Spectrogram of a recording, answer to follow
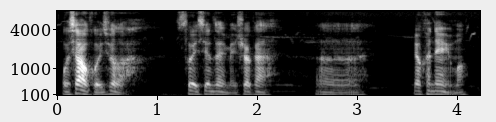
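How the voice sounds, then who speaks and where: A male actor plays an earnest young man in a radio drama, caring and a little jealous. His voice is low and gently insistent. There is clear noisy ambience behind him. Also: fast. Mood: teasing, relaxed. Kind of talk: audio drama acting in Mandarin.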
